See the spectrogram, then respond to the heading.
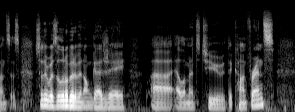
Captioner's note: speaking in foreign language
